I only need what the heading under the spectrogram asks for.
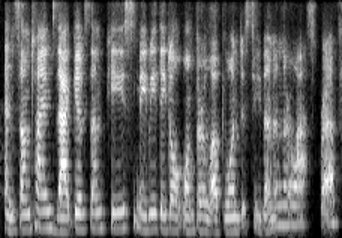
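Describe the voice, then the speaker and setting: A woman who is a hospice social worker serves as a guest discussion facilitator, answering questions thoughtfully and explaining in a conversational way. Her voice is medium-pitched at normal speed, picked up by a distant mic.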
